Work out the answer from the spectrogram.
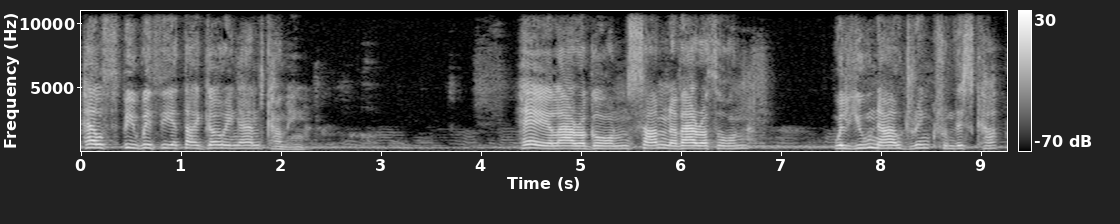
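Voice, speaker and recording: A steadfast young lady of a royal hall in a radio fantasy. The British voice is bright and a little high, formal and earnest. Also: slow, pauses often, a little hiss or hum. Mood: solemn. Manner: ceremonial, earnest.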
